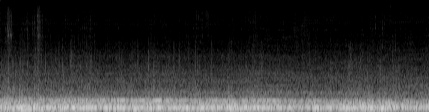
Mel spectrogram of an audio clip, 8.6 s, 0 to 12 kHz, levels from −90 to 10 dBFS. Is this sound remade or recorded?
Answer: remade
